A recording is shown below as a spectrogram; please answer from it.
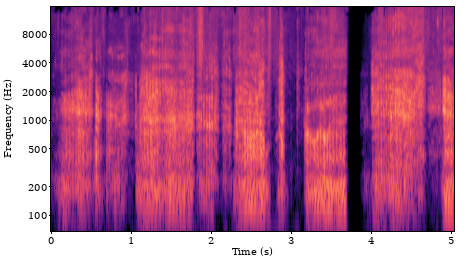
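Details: A dog growls aggressively in rough, raspy bursts lasting up to a second, deep and noisy, with a distinct silent pause before a last snarling surge.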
